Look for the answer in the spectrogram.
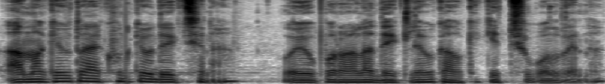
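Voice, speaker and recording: A man's voice: deep voice, brisk, creaky, mellow, soft background music. A man voicing a young doctor husband in a romantic audio story, speaking tenderly. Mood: brooding. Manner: tender, then anguished and tearful.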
